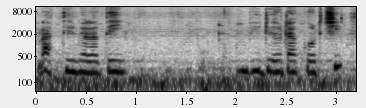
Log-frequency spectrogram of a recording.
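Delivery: very soft, hushed voice. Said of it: "খুব আস্তে আস্তে ফিস ফিস করে কথা বলছি".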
